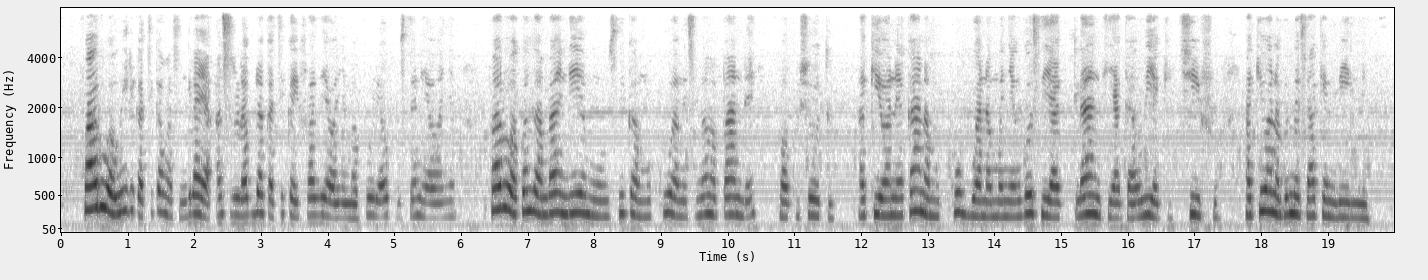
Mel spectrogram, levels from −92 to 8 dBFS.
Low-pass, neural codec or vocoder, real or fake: 7.2 kHz; none; real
